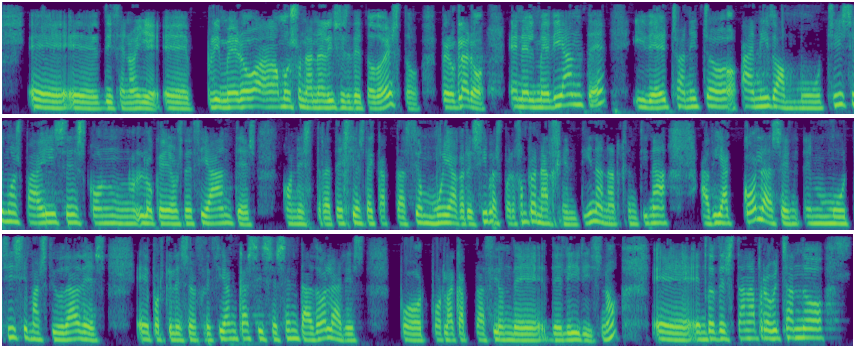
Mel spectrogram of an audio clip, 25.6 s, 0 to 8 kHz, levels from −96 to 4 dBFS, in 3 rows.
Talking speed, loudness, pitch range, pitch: 165 wpm, -17 LUFS, 175-210 Hz, 190 Hz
